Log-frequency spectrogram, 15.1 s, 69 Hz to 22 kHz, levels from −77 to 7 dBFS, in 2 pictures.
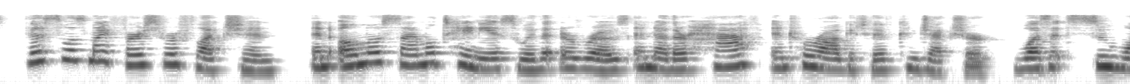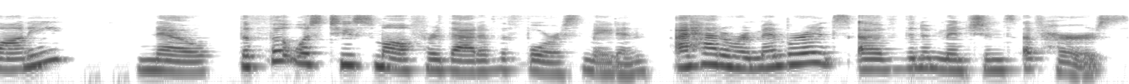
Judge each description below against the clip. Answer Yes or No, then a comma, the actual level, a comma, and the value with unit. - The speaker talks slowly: No, average, 165 wpm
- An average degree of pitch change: No, wide, 5.8 semitones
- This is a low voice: No, high, 210 Hz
